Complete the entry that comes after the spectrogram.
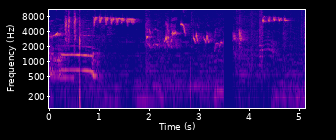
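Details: Brown-chested jungle flycatcher singing actively for a songbird training recording: a fast, varied run of high chirps, sharp slurred whistles and short trills, with a brief pause near the middle before a long high whistled note.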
